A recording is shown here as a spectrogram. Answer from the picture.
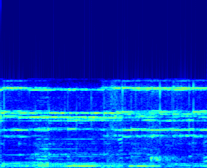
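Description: Several small handbells ringing at once, shaken by young children, with steady high ringing tones that overlap one another.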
